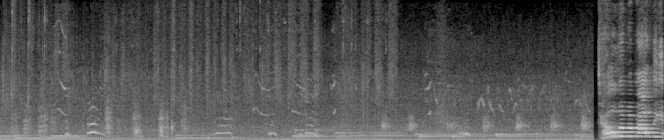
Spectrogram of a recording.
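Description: Scratch the dog, a video game dog, whimpers and makes short yelps in a game scene with a soft tonal background. Someone speaks throughout, and a sharp burst near the end louder than the rest.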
